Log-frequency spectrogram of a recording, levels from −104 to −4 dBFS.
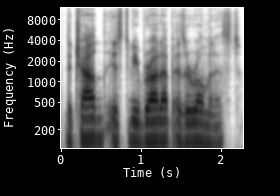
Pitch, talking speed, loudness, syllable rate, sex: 130 Hz, 265 wpm, -18 LUFS, 5.8 syllables/s, male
